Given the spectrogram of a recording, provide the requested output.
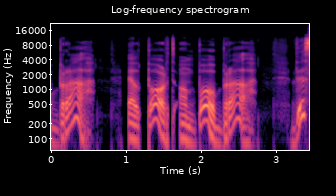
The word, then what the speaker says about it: bras: Elle porte un beau bras. This sounds an awful lot like she's wearing a beautiful bra in English. But in French, bras, note, no S sound at the end, means arm.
